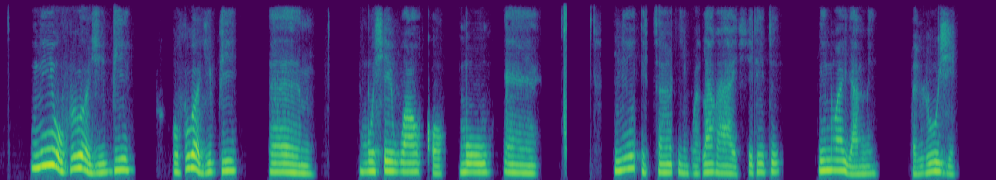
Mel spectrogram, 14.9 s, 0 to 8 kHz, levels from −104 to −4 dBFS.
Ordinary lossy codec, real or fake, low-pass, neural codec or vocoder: none; fake; 7.2 kHz; codec, 16 kHz, 2 kbps, FunCodec, trained on Chinese and English, 25 frames a second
